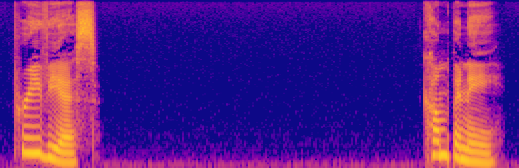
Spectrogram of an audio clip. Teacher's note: Notice which syllable is stressed in these words. First syllable. Previous. Company.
